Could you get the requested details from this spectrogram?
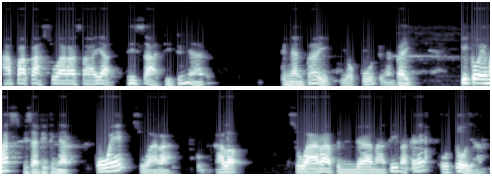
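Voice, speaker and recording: A man teaching Japanese in a casual lesson. He reads example sentences slowly, then translates and explains them. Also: mid-range voice, animated, a little mellow. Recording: tinny phone-like audio.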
